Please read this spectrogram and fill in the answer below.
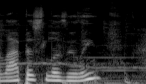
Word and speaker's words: lapis lazuli: The crystals aligned with our cosmic forecast are obsidian, moonstone, and lapis lazuli. Did I pronounce that right? Lazuli, you got me. A lapis lazuli.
